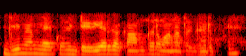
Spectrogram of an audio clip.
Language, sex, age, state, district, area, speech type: Hindi, male, 60+, Madhya Pradesh, Bhopal, urban, conversation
